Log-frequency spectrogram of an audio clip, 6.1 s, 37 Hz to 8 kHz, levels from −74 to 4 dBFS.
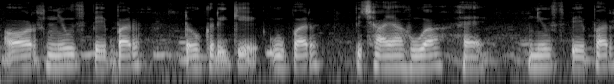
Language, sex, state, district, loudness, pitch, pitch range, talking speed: Hindi, male, Madhya Pradesh, Katni, -21 LUFS, 115 Hz, 115-125 Hz, 115 wpm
